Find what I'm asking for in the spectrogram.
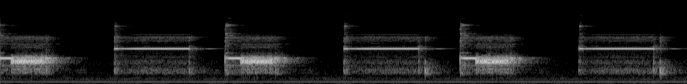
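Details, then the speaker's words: Interlogix NX-8v2 alarm panel dialer reporting to Protostar monitoring, programmed for 8 attempts: after the line lost signal, tone bursts about once a second alternate a high beep and a lower tone, repeating without connecting; failed dial attempts. "And the messages should pop up. Oh, and that says the line is now in use. Let's see if we can listen to it. Doesn't seem like it's wanting to work."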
